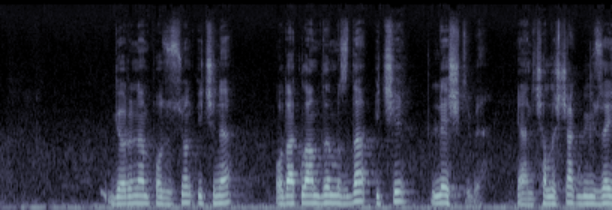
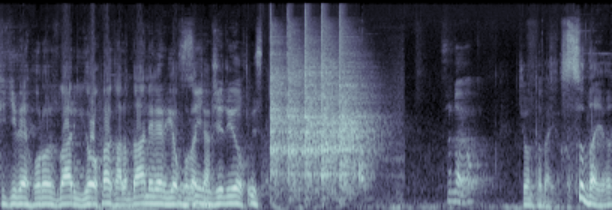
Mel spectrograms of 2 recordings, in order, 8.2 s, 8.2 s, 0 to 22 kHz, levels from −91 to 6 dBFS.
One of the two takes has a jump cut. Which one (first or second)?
second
